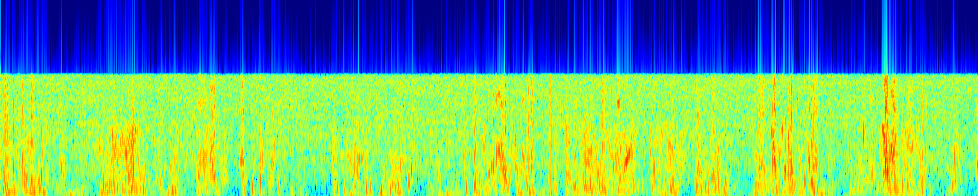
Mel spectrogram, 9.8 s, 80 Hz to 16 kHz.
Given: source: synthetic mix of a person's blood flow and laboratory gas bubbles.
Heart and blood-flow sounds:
Doppler ultrasound of blood flow; precordium
0.00-0.51 s: bubbles
0.57-0.64 s: bubbles
0.97-1.50 s: bubbles
1.52-1.81 s: bubbles
1.94-2.29 s: bubbles
2.38-2.83 s: bubbles
3.30-4.16 s: bubbles
4.60-5.38 s: bubbles
5.46-6.45 s: bubbles
6.47-6.87 s: bubbles
6.92-7.29 s: bubbles
7.52-8.22 s: bubbles
8.55-9.28 s: bubbles
9.46-9.64 s: bubbles
9.75-9.79 s: bubbles
From the record:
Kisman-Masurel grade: 343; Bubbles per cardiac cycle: rolling drumbeat, 9 or more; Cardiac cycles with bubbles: 100%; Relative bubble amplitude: loud (0.450 to 0.775); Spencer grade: 3 (all of the cardiac periods contain showers or single bubble signals, but not dominating or overriding the cardiac motion signals); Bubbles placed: anywhere in the cardiac cycle

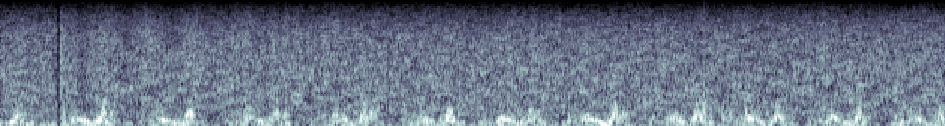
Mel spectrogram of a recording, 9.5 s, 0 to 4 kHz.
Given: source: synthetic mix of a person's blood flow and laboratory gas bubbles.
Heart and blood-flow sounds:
Doppler ultrasound of blood flow; precordium
6.96-7.51 s: bubbles
From the record:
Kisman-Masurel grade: 113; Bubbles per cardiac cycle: 1 to 2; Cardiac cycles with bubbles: 1 to 10%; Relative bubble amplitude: loud (0.450 to 0.775); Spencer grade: 1 (occasional bubble signal discernible with the cardiac motion signal, with majority of cardiac periods free of bubbles); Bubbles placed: anywhere in the cardiac cycle

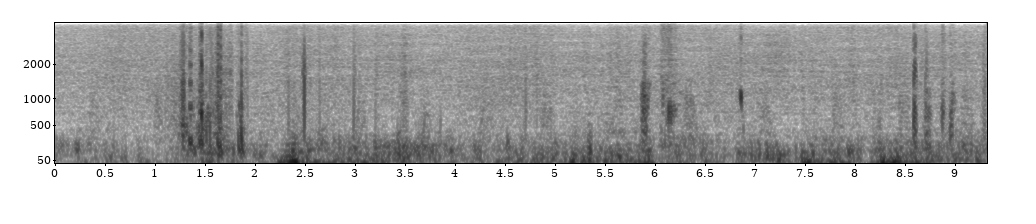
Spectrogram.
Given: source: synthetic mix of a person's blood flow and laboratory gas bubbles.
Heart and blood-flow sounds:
Doppler ultrasound of blood flow; subclavian vein
1.23-1.75 s: bubbles
1.81-1.92 s: bubbles
5.85-5.96 s: bubbles
6.04-6.22 s: bubbles
6.83-6.90 s: bubbles
8.85-8.90 s: bubbles
8.94-9.01 s: bubbles
From the record:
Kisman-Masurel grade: 122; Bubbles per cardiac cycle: 1 to 2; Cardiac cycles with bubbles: 10 to 50%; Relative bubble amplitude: moderate (0.250 to 0.450); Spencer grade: 2 (many but less than half of the cardiac periods contain bubble signals, singularly or in groups); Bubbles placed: anywhere in the cardiac cycle

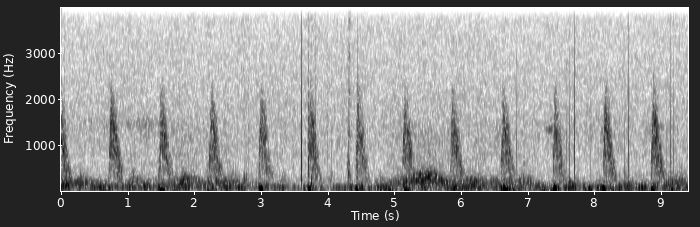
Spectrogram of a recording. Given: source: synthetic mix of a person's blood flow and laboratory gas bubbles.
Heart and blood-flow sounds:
Doppler ultrasound of blood flow; subclavian vein
2.17-2.23 s: bubbles
2.73-2.85 s: bubbles
3.69-3.81 s: bubbles
4.28-4.36 s: bubbles
6.91-6.97 s: bubbles
From the record:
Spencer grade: 2 (many but less than half of the cardiac periods contain bubble signals, singularly or in groups); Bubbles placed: anywhere in the cardiac cycle

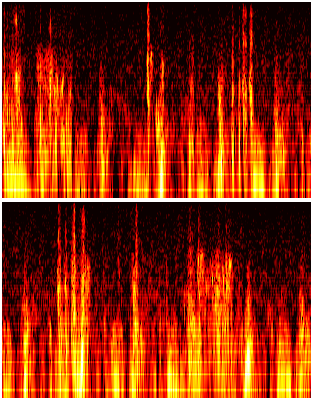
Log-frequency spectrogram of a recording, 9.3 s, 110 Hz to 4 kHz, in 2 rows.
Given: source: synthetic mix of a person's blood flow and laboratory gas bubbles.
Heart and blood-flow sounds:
Doppler ultrasound of blood flow; precordium
0.00-0.34 s: bubbles
0.48-1.06 s: bubbles
2.16-2.43 s: bubbles
2.77-2.96 s: bubbles
3.23-3.34 s: bubbles
3.42-3.50 s: bubbles
3.53-3.78 s: bubbles
5.43-5.95 s: bubbles
6.37-6.39 s: bubbles
6.55-6.69 s: bubbles
7.29-8.24 s: bubbles
From the record:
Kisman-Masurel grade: 221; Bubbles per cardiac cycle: several, 3 to 8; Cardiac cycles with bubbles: 10 to 50%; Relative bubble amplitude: barely perceptible (0.100 to 0.250); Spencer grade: 2 (many but less than half of the cardiac periods contain bubble signals, singularly or in groups); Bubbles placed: anywhere in the cardiac cycle

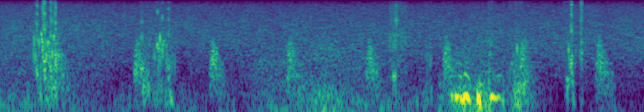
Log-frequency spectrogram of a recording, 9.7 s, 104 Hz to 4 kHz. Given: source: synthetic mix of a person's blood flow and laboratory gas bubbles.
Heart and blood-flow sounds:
Doppler ultrasound of blood flow; subclavian vein
0.49-0.90 s: bubbles
0.93-0.98 s: bubbles
2.08-2.63 s: bubbles
5.83-6.11 s: bubbles
6.38-6.49 s: bubbles
7.30-7.40 s: bubbles
7.60-7.95 s: bubbles
8.46-8.65 s: bubbles
8.69-8.76 s: bubbles
From the record:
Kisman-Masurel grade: 221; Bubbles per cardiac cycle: several, 3 to 8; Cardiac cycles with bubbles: 10 to 50%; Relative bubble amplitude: barely perceptible (0.100 to 0.250); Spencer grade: 2 (many but less than half of the cardiac periods contain bubble signals, singularly or in groups); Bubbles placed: anywhere in the cardiac cycle

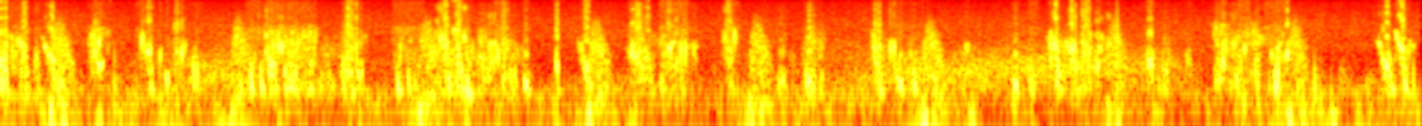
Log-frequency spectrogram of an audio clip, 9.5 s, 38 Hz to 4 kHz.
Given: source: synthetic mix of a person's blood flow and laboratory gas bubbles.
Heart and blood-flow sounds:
Doppler ultrasound of blood flow; subclavian vein
0.00-0.48 s: bubbles
0.59-0.77 s: bubbles
0.92-1.38 s: bubbles
1.65-2.47 s: bubbles
2.63-2.85 s: bubbles
2.90-3.58 s: bubbles
3.69-3.78 s: bubbles
3.87-3.99 s: bubbles
4.19-4.67 s: bubbles
4.83-4.96 s: bubbles
5.20-5.33 s: bubbles
5.36-5.53 s: bubbles
5.81-6.17 s: bubbles
6.44-6.50 s: bubbles
6.75-6.83 s: bubbles
6.87-6.95 s: bubbles
6.99-7.45 s: bubbles
7.63-7.84 s: bubbles
7.92-7.97 s: bubbles
8.09-8.64 s: bubbles
9.17-9.45 s: bubbles
From the record:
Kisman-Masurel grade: 342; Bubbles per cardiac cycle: rolling drumbeat, 9 or more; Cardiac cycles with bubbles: 100%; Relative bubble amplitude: moderate (0.250 to 0.450); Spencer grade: 3 (all of the cardiac periods contain showers or single bubble signals, but not dominating or overriding the cardiac motion signals); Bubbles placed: anywhere in the cardiac cycle

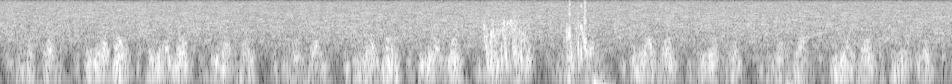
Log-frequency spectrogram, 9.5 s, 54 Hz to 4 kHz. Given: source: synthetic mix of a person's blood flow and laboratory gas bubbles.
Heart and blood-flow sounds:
Doppler ultrasound of blood flow; precordium
4.80-5.37 s: bubbles
5.63-5.92 s: bubbles
From the record:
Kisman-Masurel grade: 213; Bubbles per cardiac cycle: several, 3 to 8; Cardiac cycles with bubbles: 1 to 10%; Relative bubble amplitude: loud (0.450 to 0.775); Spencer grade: 1 (occasional bubble signal discernible with the cardiac motion signal, with majority of cardiac periods free of bubbles); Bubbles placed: anywhere in the cardiac cycle

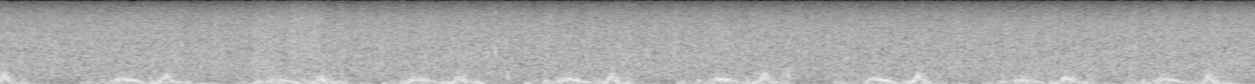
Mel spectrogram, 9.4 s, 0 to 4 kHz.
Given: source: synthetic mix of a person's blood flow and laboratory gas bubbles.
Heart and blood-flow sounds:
Doppler ultrasound of blood flow; precordium
3.70-3.84 s: bubbles
4.54-4.91 s: bubbles
5.84-5.99 s: bubbles
6.02-6.08 s: bubbles
From the record:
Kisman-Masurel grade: 121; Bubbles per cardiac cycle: 1 to 2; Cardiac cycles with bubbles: 10 to 50%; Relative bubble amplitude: barely perceptible (0.100 to 0.250); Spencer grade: 2 (many but less than half of the cardiac periods contain bubble signals, singularly or in groups); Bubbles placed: only in the low amplitude regions of the cardiac cycle

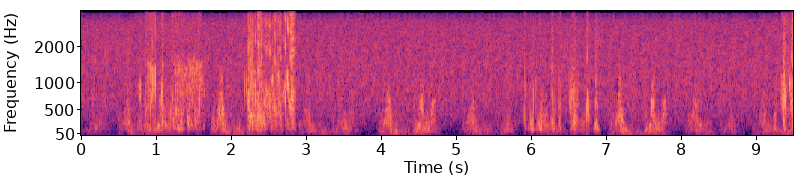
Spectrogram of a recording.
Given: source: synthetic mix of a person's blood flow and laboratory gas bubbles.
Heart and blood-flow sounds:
Doppler ultrasound of blood flow; precordium
0.74-1.66 s: bubbles
2.15-2.88 s: bubbles
5.89-6.20 s: bubbles
6.25-6.42 s: bubbles
6.49-6.64 s: bubbles
6.71-6.94 s: bubbles
9.23-9.29 s: bubbles
9.32-9.51 s: bubbles
From the record:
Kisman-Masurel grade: 333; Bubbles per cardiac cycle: rolling drumbeat, 9 or more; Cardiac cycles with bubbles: 50 to 99%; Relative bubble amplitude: loud (0.450 to 0.775); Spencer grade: 3 (all of the cardiac periods contain showers or single bubble signals, but not dominating or overriding the cardiac motion signals); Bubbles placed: only in the low amplitude regions of the cardiac cycle

